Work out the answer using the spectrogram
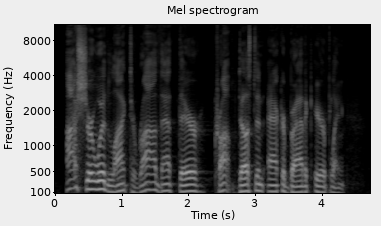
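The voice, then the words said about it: Put-on southern accent. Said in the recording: “my accent? That's my southern accent. That's the best I got.”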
